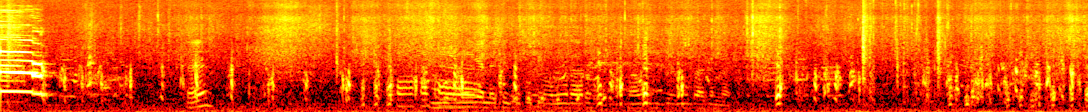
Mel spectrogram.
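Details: Chickens clucking, with a rooster's crow trailing off at the start, followed by many short irregular clucks and low murmuring notes from several hens.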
